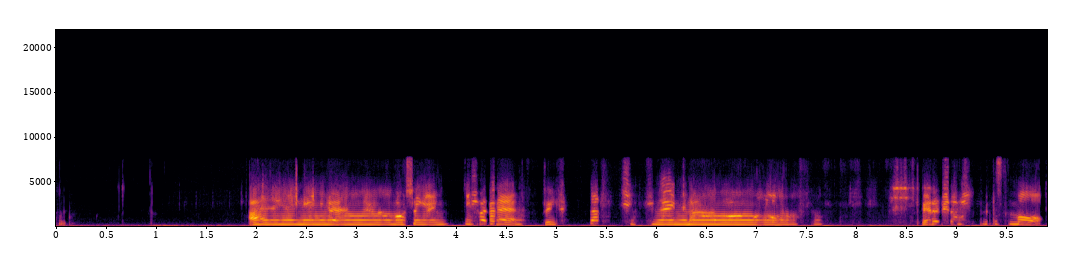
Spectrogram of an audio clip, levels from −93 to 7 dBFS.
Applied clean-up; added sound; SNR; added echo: neural diffusion model UNIVERSE++.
